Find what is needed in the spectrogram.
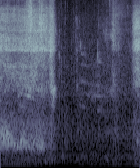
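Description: Grass stems rustling as a hand presses them down, a short dry swish that stops a little under a second in.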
